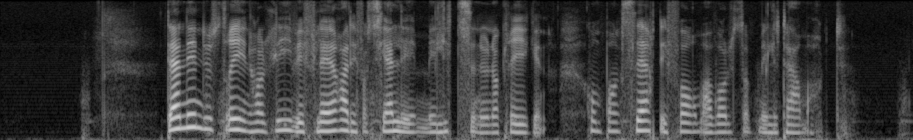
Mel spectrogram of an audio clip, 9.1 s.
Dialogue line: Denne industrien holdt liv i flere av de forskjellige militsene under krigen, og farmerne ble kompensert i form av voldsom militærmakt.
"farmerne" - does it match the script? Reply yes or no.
no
